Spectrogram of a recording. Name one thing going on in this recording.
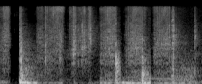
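A knife chops on a wooden board.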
